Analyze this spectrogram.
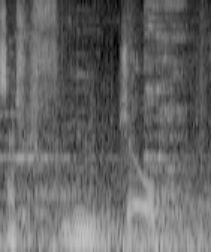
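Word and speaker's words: centrifugal: shape of it it's Cent Frugal in nature and that is actually Cent Fugal it's a soft G not like the hard G in spurg for example I've spoken about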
